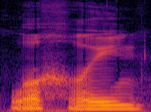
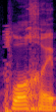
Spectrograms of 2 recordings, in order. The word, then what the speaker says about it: плохой: It's not плохой but плохой because apparently you stress the ending.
